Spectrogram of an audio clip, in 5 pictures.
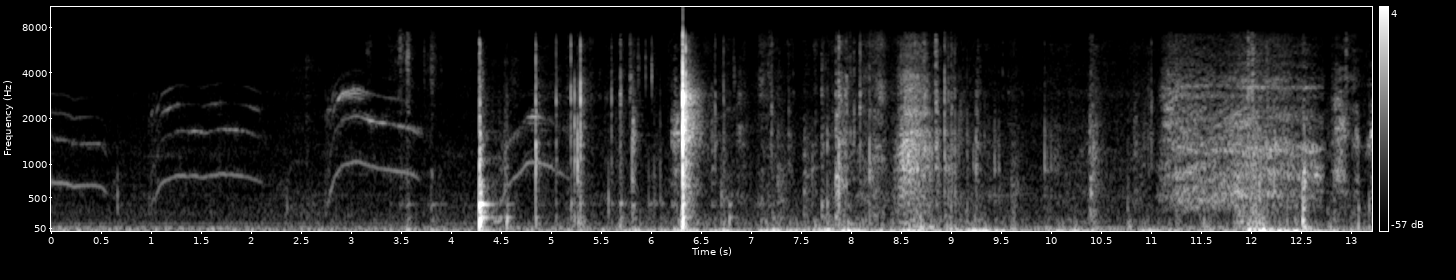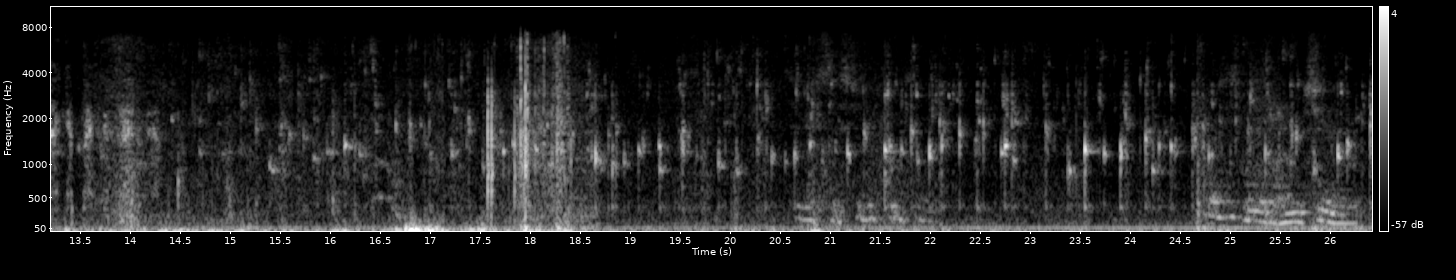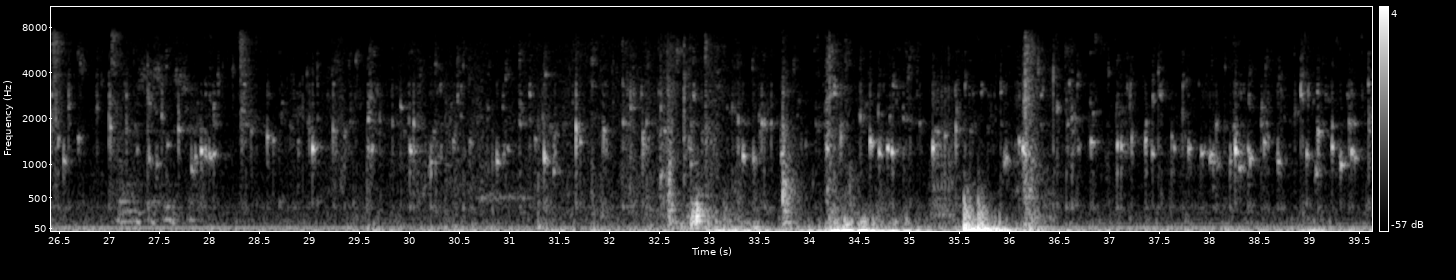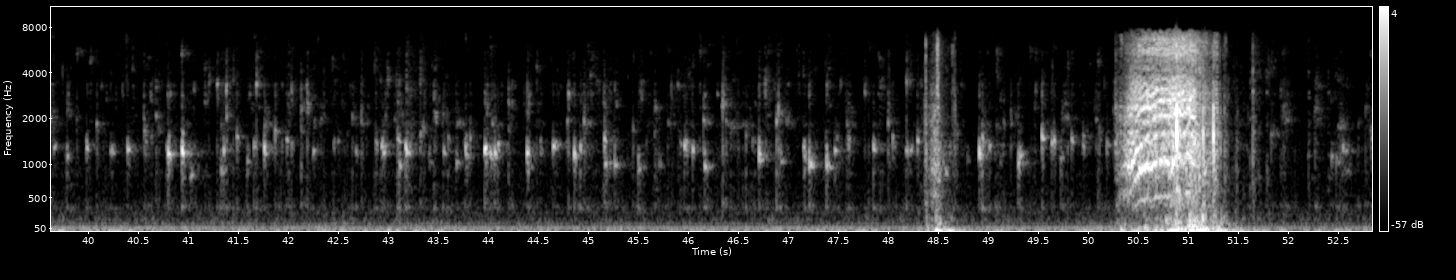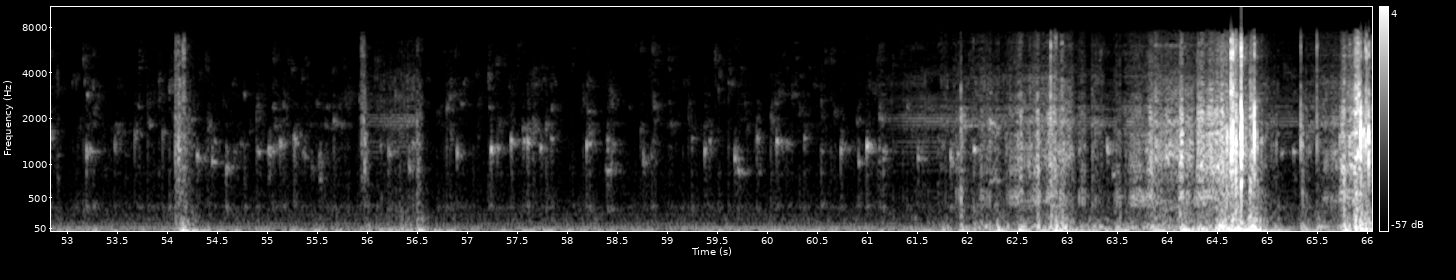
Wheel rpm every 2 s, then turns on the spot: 0, 0, 0, 0, 0, 0, 0, 0, 0, 0, 0, 0, 0, 0, 0, 0, 0, 0, 0, 0, 0, 0, 0, 0, 10, 50, 0, 0, 0, 0, 10, 10, 10.
62-66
